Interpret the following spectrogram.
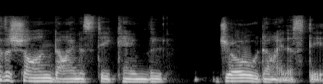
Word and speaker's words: Zhou: gods now after the Shang Dynasty came the Joe Dynasty it's actually pronounced Joe I'm told even though it's spelled z h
